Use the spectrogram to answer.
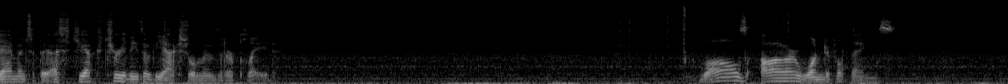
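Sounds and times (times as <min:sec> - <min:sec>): faint steady hum: 0:00.0 - 0:10.0
computer clicks: 0:06.2 - 0:07.0.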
